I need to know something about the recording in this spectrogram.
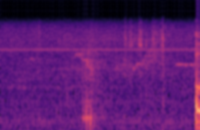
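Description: Quiet room tone with one short, snort-like breath from a person a little under a second in; a word of speech begins at the very end.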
